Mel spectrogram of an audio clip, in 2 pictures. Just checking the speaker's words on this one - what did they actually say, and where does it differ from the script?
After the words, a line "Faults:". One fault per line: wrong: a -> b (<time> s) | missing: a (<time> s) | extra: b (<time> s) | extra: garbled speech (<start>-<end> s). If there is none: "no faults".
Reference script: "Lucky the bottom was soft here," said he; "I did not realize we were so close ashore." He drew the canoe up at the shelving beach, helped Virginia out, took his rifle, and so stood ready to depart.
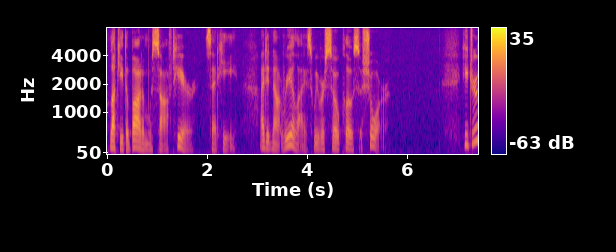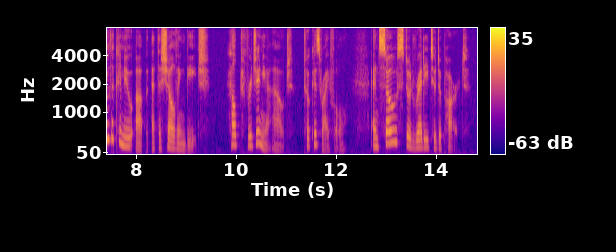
"Lucky the bottom was soft here," said he; "I did not realize we were so close ashore." He drew the canoe up at the shelving beach, helped Virginia out, took his rifle, and so stood ready to depart.
Faults:
no faults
